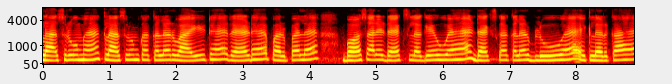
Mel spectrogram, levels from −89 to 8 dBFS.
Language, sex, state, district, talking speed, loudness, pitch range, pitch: Hindi, female, Odisha, Khordha, 180 wpm, -16 LUFS, 235-265 Hz, 255 Hz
